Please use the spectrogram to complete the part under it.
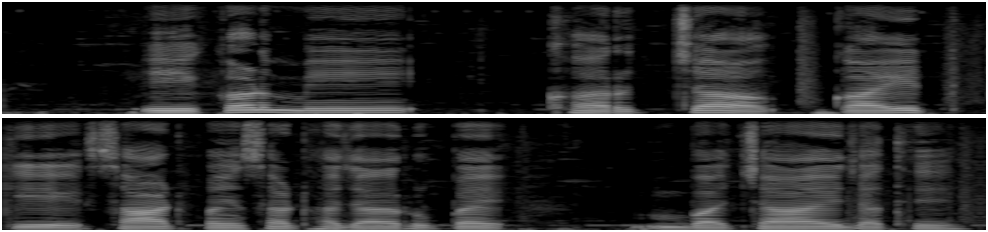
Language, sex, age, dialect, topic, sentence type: Chhattisgarhi, male, 56-60, Northern/Bhandar, banking, statement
